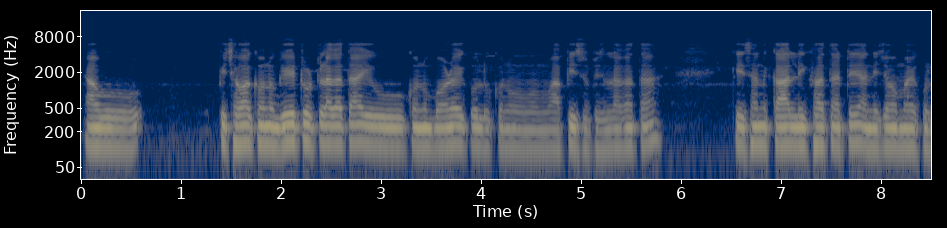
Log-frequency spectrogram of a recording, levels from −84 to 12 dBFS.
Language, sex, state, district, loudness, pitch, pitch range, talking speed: Bhojpuri, male, Uttar Pradesh, Ghazipur, -30 LUFS, 115 Hz, 110-125 Hz, 150 wpm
